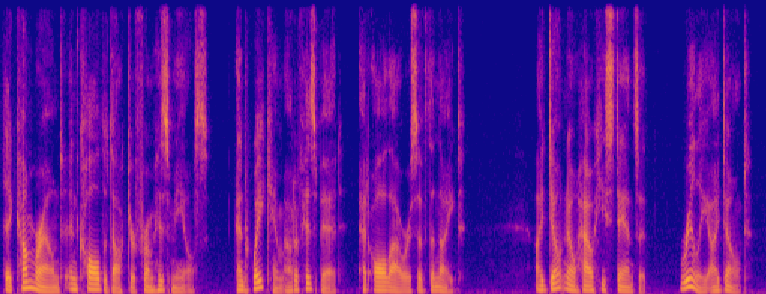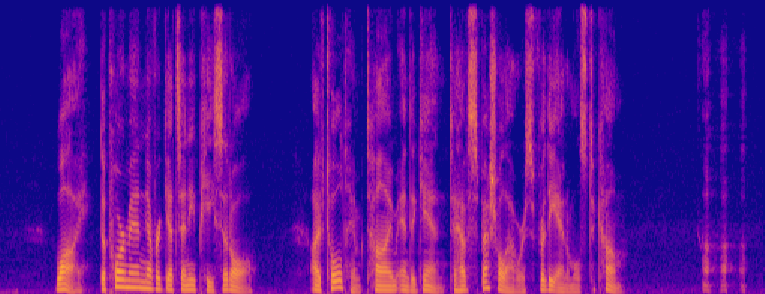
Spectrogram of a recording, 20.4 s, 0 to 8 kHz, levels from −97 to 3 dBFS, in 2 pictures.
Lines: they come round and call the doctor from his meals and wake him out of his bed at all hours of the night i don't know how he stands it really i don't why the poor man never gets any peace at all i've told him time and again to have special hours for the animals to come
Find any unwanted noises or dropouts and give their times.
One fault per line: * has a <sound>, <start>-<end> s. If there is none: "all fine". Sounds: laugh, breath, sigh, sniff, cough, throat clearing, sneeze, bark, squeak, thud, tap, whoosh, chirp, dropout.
* has a laugh, 19.5-20.2 s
